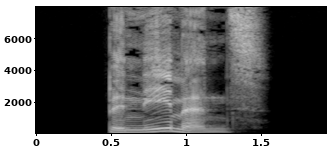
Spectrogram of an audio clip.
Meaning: genitive singular of Benehmen
- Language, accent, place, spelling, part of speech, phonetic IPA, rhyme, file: German, Germany, Berlin, Benehmens, noun, [bəˈneːməns], -eːməns, De-Benehmens.ogg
